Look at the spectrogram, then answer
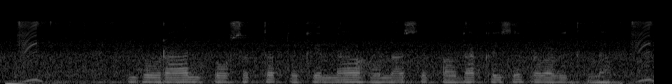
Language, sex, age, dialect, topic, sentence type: Bhojpuri, male, 18-24, Southern / Standard, agriculture, question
